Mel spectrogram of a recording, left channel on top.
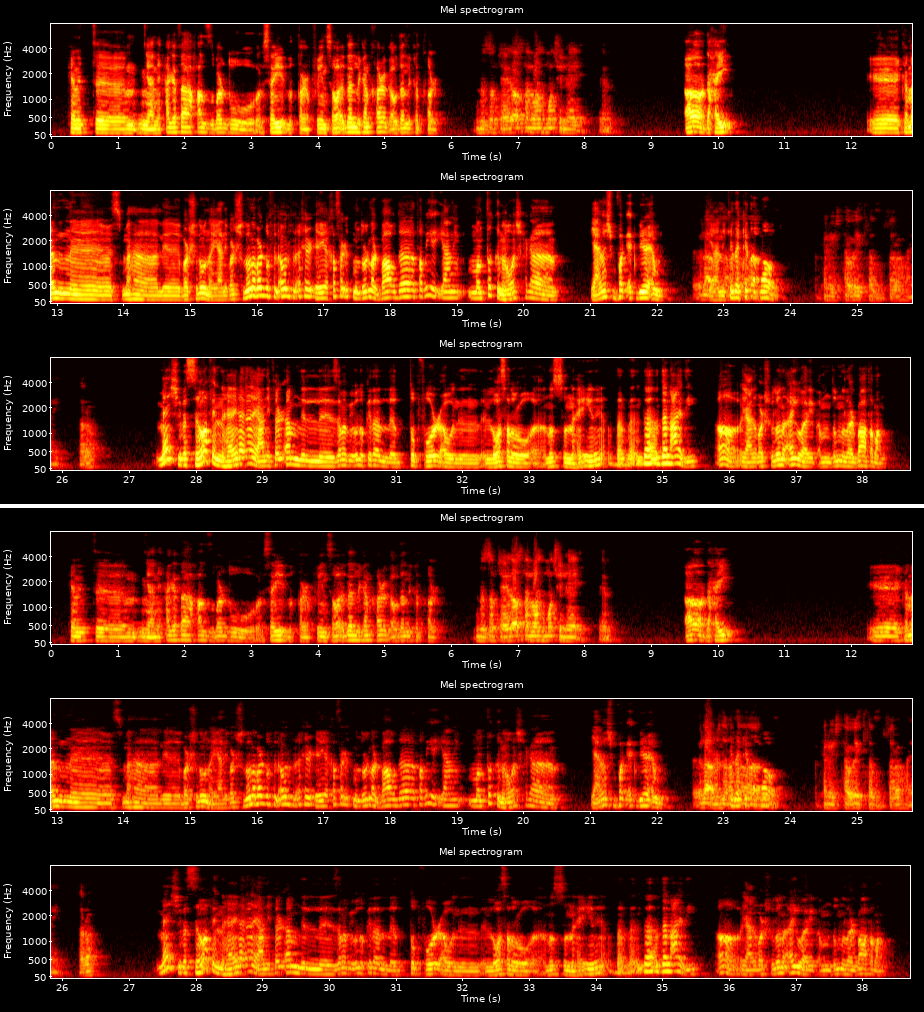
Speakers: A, on the left (about 70°); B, on the right (about 80°).
A: كانت آم، يعني حاجه فيها حظ برضو سيء للطرفين سواء ده اللي كان خرج او ده اللي كان خرج
B: بالظبط يعني ده اصلا لوحده ماتش نهائي فاهم
A: اه ده حقيقي آه كمان آه اسمها لبرشلونه يعني برشلونه برضو في الاول وفي الاخر هي خسرت من دور الاربعه وده طبيعي يعني منطقي ما هوش حاجه يعني مش مفاجاه كبيره قوي
B: لا
A: يعني
B: بصراحه
A: كده كده اه
B: كانوا يستحقوا يكسبوا بصراحه يعني بصراحه
A: ماشي بس هو في النهاية يعني فرقة من ال- زي ما بيقولوا كده التوب فور أو ال- اللي وصلوا نص النهائي ده, ده, ده ده العادي اه يعني برشلونة أيوه يبقى من ضمن الأربعة طبعا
